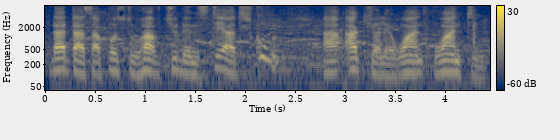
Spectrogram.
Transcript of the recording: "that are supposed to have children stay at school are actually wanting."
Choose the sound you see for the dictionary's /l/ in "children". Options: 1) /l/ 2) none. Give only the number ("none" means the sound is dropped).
2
